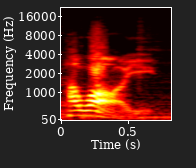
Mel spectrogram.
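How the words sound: The stress falls on the word are. It is a first greeting. "always on the R"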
